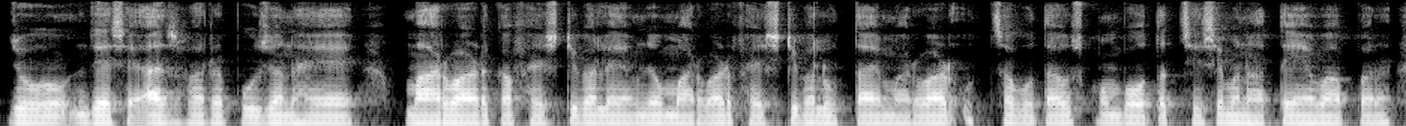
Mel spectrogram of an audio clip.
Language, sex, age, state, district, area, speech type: Hindi, male, 30-45, Rajasthan, Jodhpur, urban, spontaneous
